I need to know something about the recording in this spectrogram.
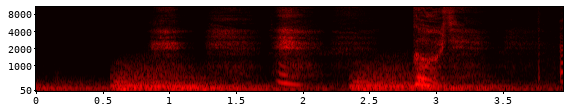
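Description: A woman speaks tensely and close by.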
